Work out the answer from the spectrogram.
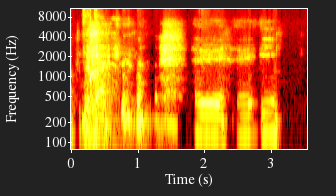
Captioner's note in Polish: śmiech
